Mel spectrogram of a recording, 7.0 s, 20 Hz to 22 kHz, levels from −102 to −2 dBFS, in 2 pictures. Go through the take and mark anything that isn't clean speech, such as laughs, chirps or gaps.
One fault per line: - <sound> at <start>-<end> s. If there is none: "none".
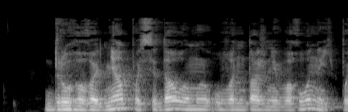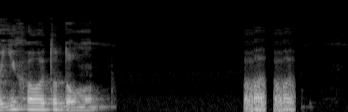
- laugh at 5.9-6.4 s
